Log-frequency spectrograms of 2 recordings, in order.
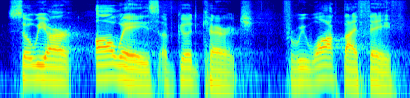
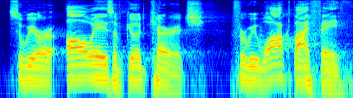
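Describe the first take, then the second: First: The word 'always' gets the stress. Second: The word 'faith' gets the stress. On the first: "we're going to emphasize that word always" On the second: "we're going to emphasize that word faith"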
